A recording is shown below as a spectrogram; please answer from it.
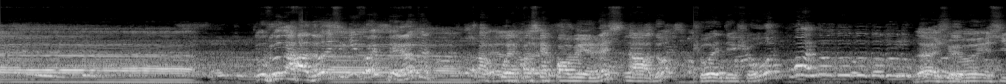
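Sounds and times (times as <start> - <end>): man holding a low aaah: 0.0 - 2.1.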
